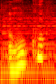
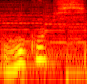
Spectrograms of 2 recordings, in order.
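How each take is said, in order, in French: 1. Le s final ne se prononce pas. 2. Le s final se prononce.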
